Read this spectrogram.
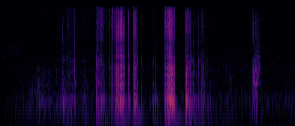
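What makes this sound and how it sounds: Two thin steel sewing pins, held in the fingertips of both hands, scratch and poke the surface of a soft black open-cell foam windscreen fitted over a microphone. Irregular bursts of close, bright, scratchy rustling rise and fall, with the loudest scrapes in the middle and a short, isolated scratch near the end over a quiet background.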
